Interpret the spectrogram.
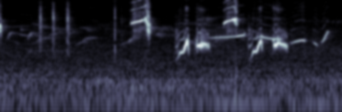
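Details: White-rumped shama giving a many-voiced fighting song to provoke other shamas, clicking continuously and flicking its tail; sharp dry clicks lead into loud whistled and buzzy phrases, rising and falling, in several bursts with short gaps.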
